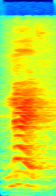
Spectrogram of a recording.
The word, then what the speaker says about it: knife: It's not like English that they will try to write you knife with maybe K, this thing, knife, and they will tell you that the K is silent.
